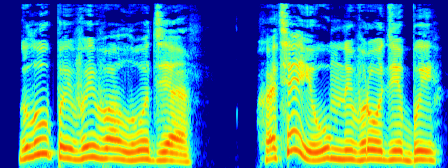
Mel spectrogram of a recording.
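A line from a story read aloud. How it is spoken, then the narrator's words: Teacher laughing. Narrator (Russian): рассмеялся учитель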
